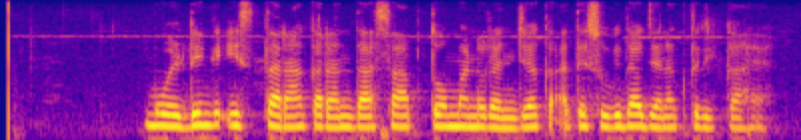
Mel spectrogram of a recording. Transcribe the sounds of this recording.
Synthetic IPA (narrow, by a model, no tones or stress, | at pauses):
moːlɖɪŋɡɪst̪əɾãːkəɾənd̪aːsaːbt̪õːmənʊɾəɲd͡ʒəkə̰t̪eːsʊʋɪd̪aːd͡ʒənəkt̪əɾiːkaːɦɛː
